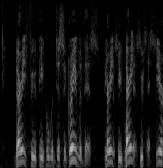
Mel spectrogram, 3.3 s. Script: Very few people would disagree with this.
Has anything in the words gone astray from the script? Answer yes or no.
yes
